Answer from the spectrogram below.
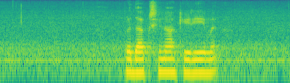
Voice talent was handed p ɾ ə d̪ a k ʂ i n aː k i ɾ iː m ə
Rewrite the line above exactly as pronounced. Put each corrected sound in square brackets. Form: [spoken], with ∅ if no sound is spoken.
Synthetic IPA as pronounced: p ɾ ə d̪ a k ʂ i n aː k i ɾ iː m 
